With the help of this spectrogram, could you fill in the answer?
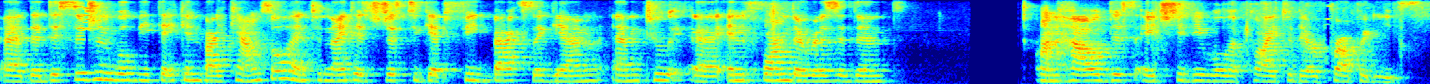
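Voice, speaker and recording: A woman speaks in a Quebec accent at a moderate pace, her medium-pitched voice flat and monotone. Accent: Canadian French. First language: French. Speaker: municipal planning director. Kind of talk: public meeting presentation. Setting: virtual meeting.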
